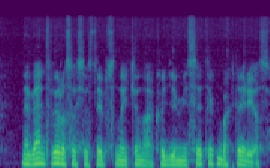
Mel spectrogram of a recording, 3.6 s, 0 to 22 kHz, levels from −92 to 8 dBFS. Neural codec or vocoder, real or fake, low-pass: vocoder, 44.1 kHz, 128 mel bands, Pupu-Vocoder; fake; 14.4 kHz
